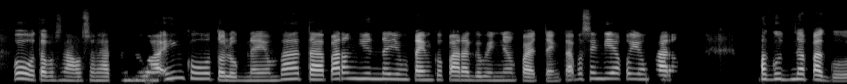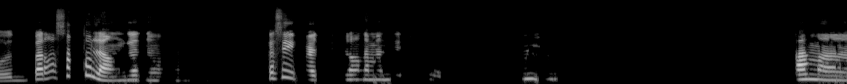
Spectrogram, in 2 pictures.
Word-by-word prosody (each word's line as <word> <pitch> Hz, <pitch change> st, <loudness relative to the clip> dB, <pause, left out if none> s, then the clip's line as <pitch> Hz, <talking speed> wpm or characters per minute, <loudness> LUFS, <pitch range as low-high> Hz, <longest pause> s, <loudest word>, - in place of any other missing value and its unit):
oo, 265 Hz, -3 st, +2 dB
tapos 190 Hz, -1 st, -2 dB
na 180 Hz, -2 st, -2 dB
ako -, -, -5 dB
sa 190 Hz, -, -9 dB
lahat 180 Hz, -1 st, -3 dB
ng 185 Hz, -, -12 dB
gawain 190 Hz, +10 st, -1 dB
ko, 265 Hz, -3 st, -4 dB
tulog 180 Hz, -4 st, -2 dB
na 180 Hz, 0 st, -3 dB
yung 180 Hz, 0 st, -6 dB
bata, 240 Hz, -1 st, +3 dB
parang 265 Hz, +3 st, +1 dB
yun 260 Hz, -1 st, -4 dB
na 250 Hz, -, 0 dB
yung 235 Hz, -2 st, -6 dB
time 210 Hz, -1 st, +7 dB
ko 215 Hz, -, -8 dB
para 200 Hz, -1 st, +3 dB
gawin 185 Hz, -1 st, -9 dB
yung 185 Hz, 0 st, -5 dB
part 175 Hz, -3 st, +1 dB
time, 155 Hz, +1 st, -3 dB
tapos 250 Hz, 0 st, -3 dB
hindi 265 Hz, -1 st, 0 dB
ako 260 Hz, -1 st, -4 dB
yung 240 Hz, -1 st, -2 dB
parang 215 Hz, -1 st, +2 dB, 0.8 s
pagod 245 Hz, +1 st, -1 dB
na 245 Hz, 0 st, +2 dB
pagod. 170 Hz, -6 st, 0 dB, 0.2 s
Parang 250 Hz, +6 st, +4 dB
sakto 400 Hz, +6 st, -2 dB
lang 185 Hz, -, +8 dB, 0.2 s
gano'n. 185 Hz, -4 st, 0 dB, 1.1 s
Kasi 280 Hz, 0 st, +3 dB
part-time 215 Hz, 0 st, 0 dB
lang 225 Hz, 0 st, -1 dB
naman 220 Hz, 0 st, -6 dB
din, 215 Hz, 0 st, -17 dB
eh. -, -, -49 dB, 1.1 s
Mm. 245 Hz, -2 st, -8 dB, 2.4 s
Tama. 230 Hz, -3 st, +5 dB
220 Hz, 155 wpm, -24 LUFS, 190-250 Hz, 2.4 s, lang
